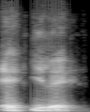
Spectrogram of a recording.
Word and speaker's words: il est: And in modern French, written the same, but pronounced il est, he, she, it is.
